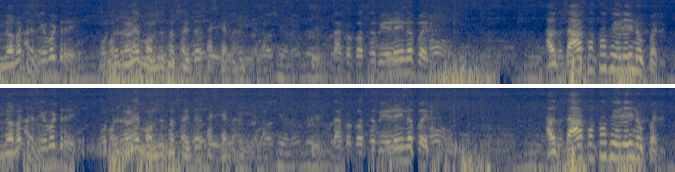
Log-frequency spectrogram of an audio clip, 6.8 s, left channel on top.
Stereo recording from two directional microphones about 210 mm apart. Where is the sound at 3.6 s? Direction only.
10° left (ahead or behind).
